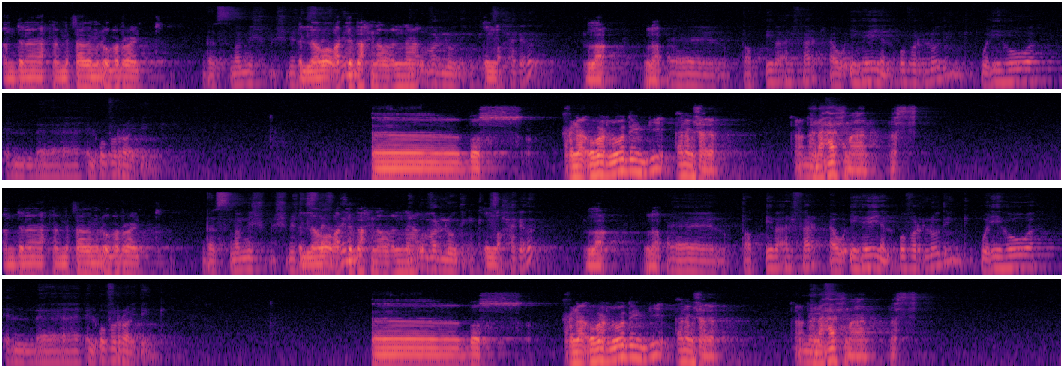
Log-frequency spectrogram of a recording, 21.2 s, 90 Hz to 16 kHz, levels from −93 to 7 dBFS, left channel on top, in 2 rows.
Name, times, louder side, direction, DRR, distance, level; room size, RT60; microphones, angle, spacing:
voice 1, 0.0-1.4 3.0-4.2 4.8-5.0 5.8-6.0 6.4-6.6 14.3-15.8 16.2-17.8 18.5-19.7, left 2 dB, 20° left, 14 dB, 0.3 m, -29 dB
voice 2, 2.0-3.6 4.0-5.3 6.6-12.2 18.5-18.9, right 2 dB, 65° right, 3 dB, 0.7 m, -38 dB
21.0 x 14.0 x 3.4 m, 1.3 s
head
